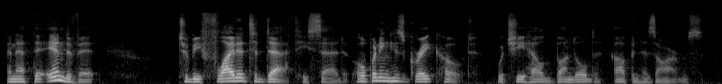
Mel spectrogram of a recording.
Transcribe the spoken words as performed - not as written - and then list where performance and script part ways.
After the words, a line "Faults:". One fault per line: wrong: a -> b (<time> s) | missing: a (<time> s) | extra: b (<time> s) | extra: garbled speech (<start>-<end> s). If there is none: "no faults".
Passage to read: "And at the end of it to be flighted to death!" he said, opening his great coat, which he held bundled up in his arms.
"And at the end of it to be flighted to death!" he said, opening his great coat, which he held bundled up in his arms.
Faults:
no faults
